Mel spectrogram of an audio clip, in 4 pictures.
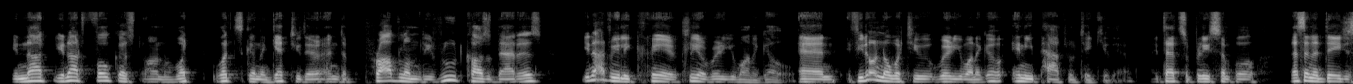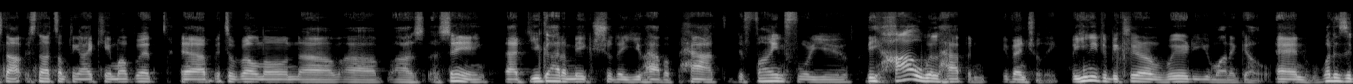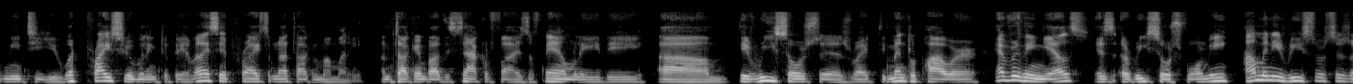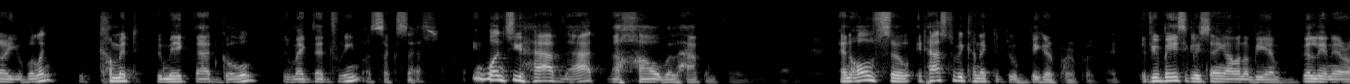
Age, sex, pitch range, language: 20-39, male, 115-150 Hz, English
